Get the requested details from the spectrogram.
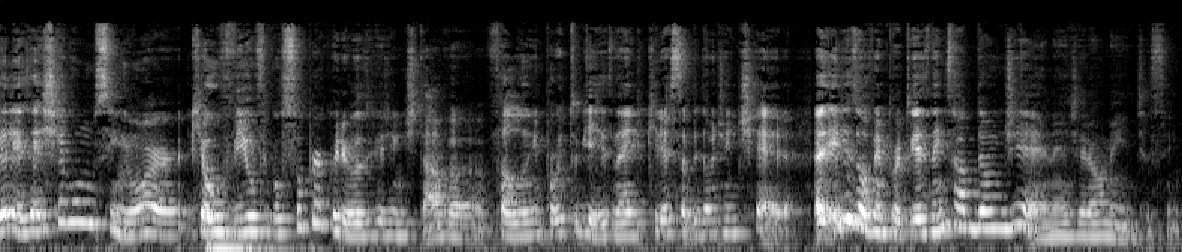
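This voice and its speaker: Amid noticeable background noise, the voice races at a very fast pace with hardly any pauses, very wide pitch swings and big swings in loudness. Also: woman, medium pitch for a woman. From Brazil. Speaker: English teacher. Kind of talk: casual chat.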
